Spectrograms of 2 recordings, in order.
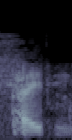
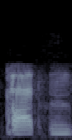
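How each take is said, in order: First: The word is said with a non-American pronunciation. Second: The word is said with an American pronunciation. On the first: "But I do try to say patent when I think about it" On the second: "our American friends, you say patent, which I've sort of adopted these days"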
